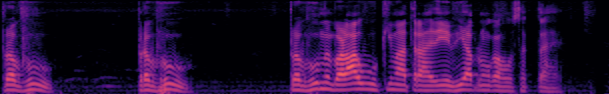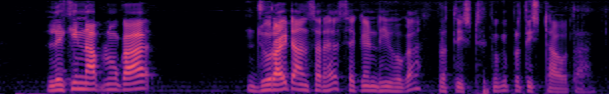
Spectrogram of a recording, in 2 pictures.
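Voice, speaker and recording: A man teaching as an exam tutor, going through a paper answer by answer, repeating the key answers slowly and often checking with "right?". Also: fairly high pitch, bright, forceful tone. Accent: Hindi. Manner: repeats answers slowly, keeps asking "ठीक?"; addresses viewers as friends.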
